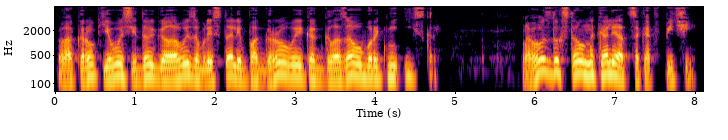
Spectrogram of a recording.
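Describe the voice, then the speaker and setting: A man's voice: medium pitch, moderate pace, dry recording. Man reading a fantasy audiobook. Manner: steady storytelling. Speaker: audiobook narrator. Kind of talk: scripted narration. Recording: dull dry recording.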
